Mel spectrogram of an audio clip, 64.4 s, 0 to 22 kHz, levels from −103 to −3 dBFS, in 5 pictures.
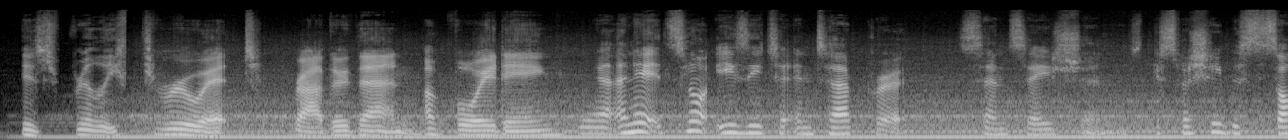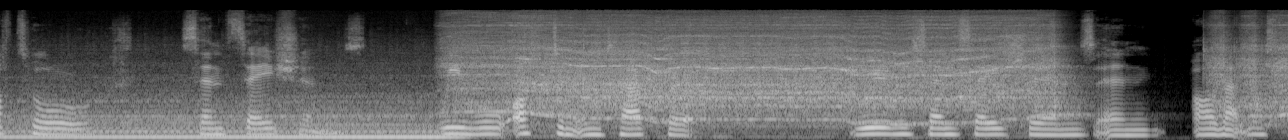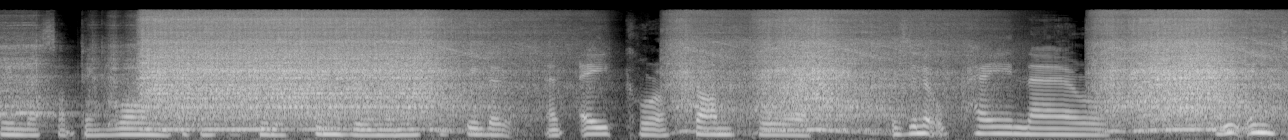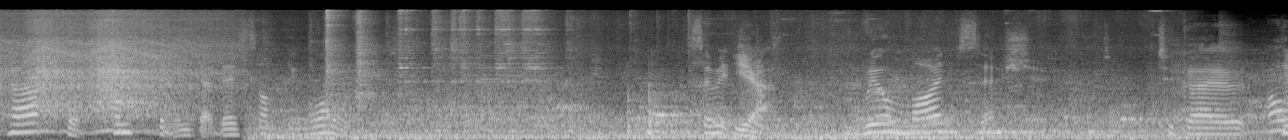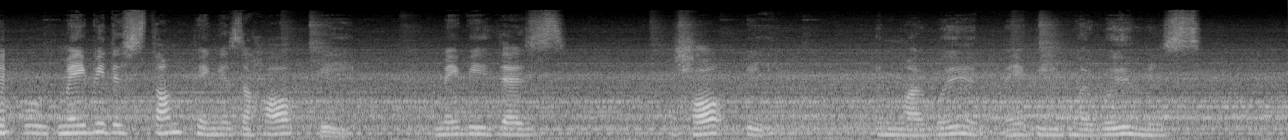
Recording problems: wrong speed, natural pitch; too slow; 0.5 times normal speed
machinery noise; very loud; throughout; 3 dB above the speech

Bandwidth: 16 kHz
